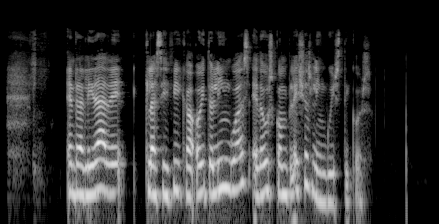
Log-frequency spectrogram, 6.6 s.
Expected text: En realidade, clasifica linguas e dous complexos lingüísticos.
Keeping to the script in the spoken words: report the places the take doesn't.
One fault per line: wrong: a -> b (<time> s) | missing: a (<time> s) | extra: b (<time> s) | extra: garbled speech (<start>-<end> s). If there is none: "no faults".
extra: oito (3.0 s)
